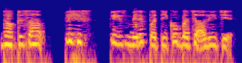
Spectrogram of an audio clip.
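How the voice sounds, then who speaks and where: A woman's voice: on the high side, moderate pace, background noise, voice pushed up, lightly acted. A woman voicing a tearful young wife who begs a doctor to save her husband. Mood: pleading. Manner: desperate, sobbing pleas. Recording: tinny phone-like sound.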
